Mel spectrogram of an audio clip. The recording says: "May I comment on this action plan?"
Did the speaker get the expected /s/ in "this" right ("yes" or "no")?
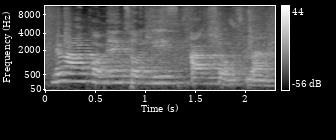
no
